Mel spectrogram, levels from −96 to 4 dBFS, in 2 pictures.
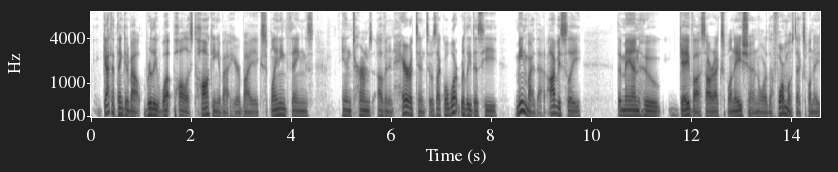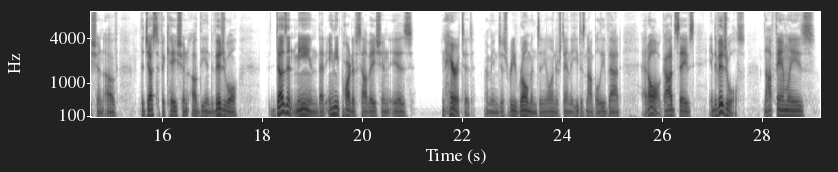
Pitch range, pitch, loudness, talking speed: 95-115 Hz, 100 Hz, -24 LUFS, 160 wpm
